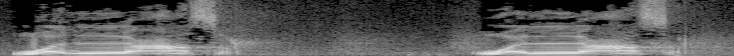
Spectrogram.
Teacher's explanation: suara sad diberikan suara dengan samar-samar dan suara ra tetap dibaca dengan sempurna.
